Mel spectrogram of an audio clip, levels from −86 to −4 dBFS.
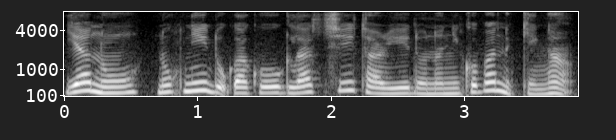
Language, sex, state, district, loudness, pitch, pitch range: Garo, female, Meghalaya, West Garo Hills, -18 LUFS, 210 Hz, 190-245 Hz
